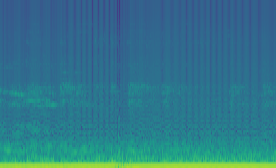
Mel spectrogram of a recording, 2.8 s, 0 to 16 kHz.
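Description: A 1979 Fiat Spider with a 2-liter engine idles steadily on a cold start, a loud, close, continuous low rumble with a slight dip partway through.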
